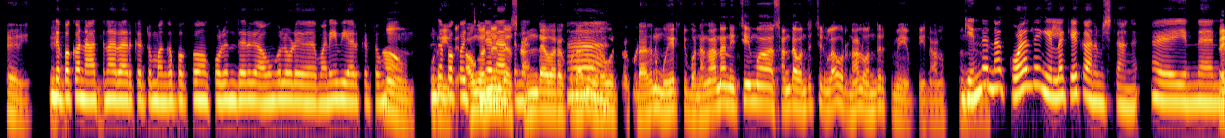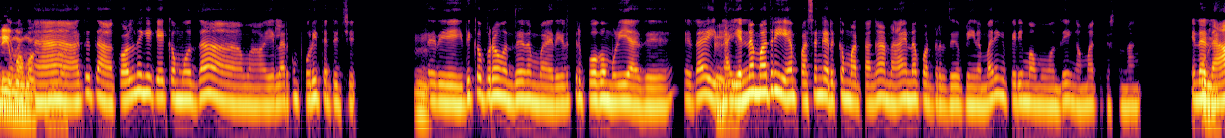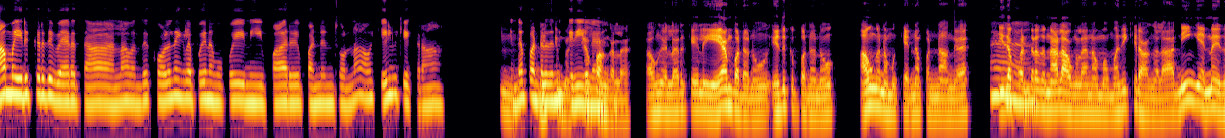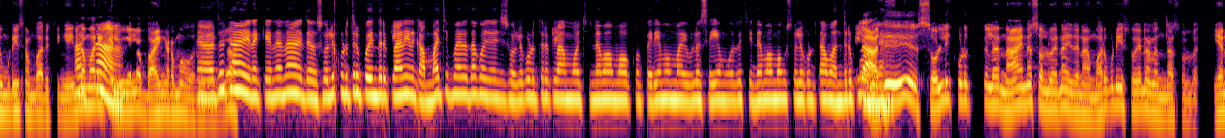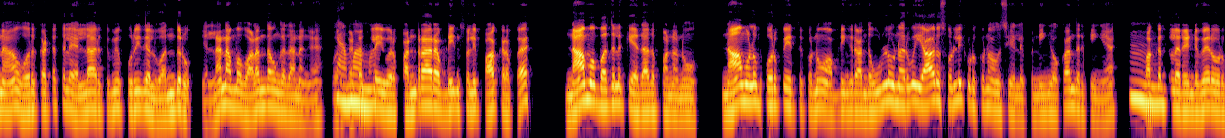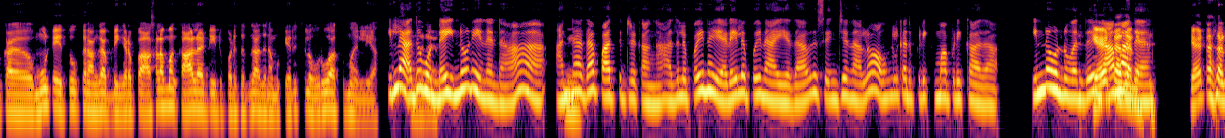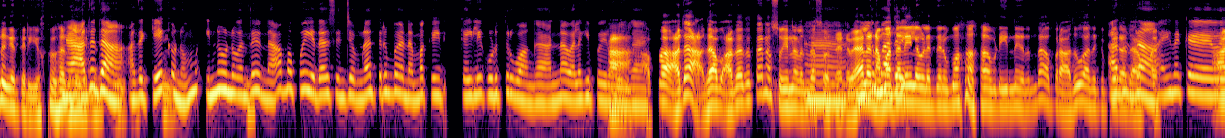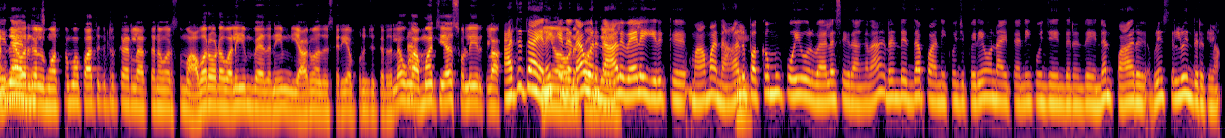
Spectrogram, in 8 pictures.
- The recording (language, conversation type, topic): Tamil, podcast, குடும்பப் பொறுப்புகள் காரணமாக ஏற்படும் மோதல்களை எப்படிச் சமாளித்து சரிசெய்யலாம்?
- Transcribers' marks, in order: drawn out: "ஆ"; drawn out: "அ"; other noise; laughing while speaking: "வந்திருப்போம்ல"; drawn out: "ம்"; laughing while speaking: "கேட்டா தானங்க தெரியும், அதுல என்னன்னு சொல்றதுக்கு!"; "கை" said as "கைடு"; laughing while speaking: "விழுந்துருமா! அப்படின்னு இருந்தா"; drawn out: "எனக்கு"; "சொல்லிருந்து" said as "செல்விந்து"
